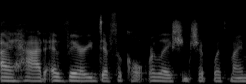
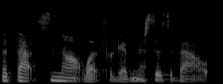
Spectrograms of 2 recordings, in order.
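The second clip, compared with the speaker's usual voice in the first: hushed, low-key, very quiet, soft delivery; 3 semitones lower, 5 dB quieter than usual. Retelling what a friend said in reply, retelling very quiet speech. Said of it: "my friend just very quietly said".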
